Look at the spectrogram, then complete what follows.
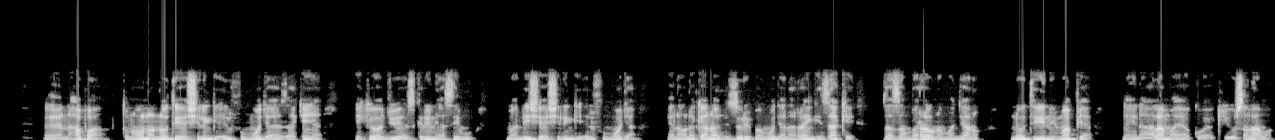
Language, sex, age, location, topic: Swahili, male, 36-49, Wajir, finance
